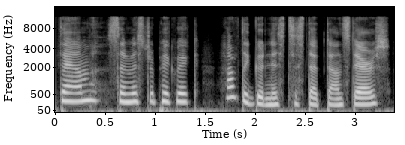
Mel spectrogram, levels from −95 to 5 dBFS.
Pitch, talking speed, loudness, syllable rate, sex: 245 Hz, 175 wpm, -18 LUFS, 4.5 syllables/s, female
